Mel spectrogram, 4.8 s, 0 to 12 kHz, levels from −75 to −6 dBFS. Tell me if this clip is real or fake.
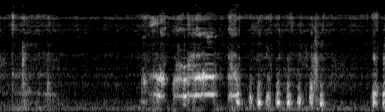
fake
